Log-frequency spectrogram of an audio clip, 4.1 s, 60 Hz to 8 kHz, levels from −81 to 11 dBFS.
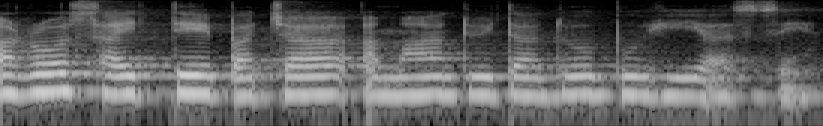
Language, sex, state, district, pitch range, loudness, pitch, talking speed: Nagamese, female, Nagaland, Dimapur, 200-210 Hz, -16 LUFS, 205 Hz, 130 wpm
